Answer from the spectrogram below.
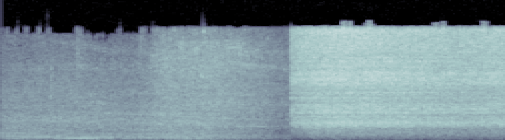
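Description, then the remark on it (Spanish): Steam hisses steadily from lidded containers of harvested lavandin that act as huge pressure cookers at a lavender distillery, the lavandin heated to high temperatures; a broad continuous rush that dips briefly, then bursts back louder and brighter, sustained, with no voices. “directamente en estos contenedores para ir de inmediato a la destilería, se pone una tapa sobre los contenedores que se vuelven entonces unas enormes ollas a presión.”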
